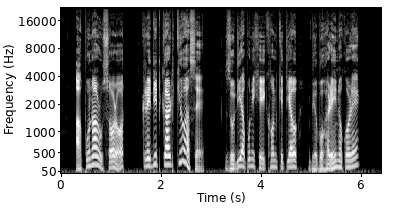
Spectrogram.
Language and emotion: Assamese, disgusted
